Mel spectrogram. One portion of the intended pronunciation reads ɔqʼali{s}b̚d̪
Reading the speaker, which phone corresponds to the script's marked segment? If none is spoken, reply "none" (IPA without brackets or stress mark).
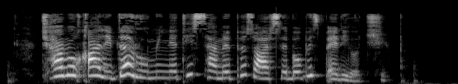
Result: none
